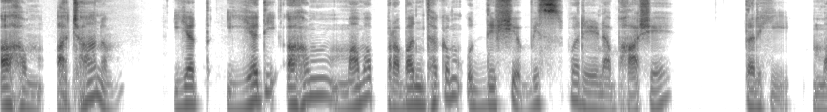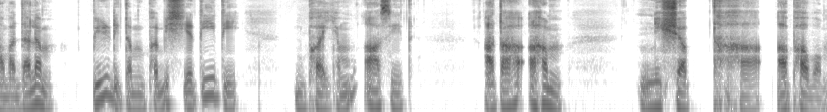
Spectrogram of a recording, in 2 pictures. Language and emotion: Sanskrit, fearful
